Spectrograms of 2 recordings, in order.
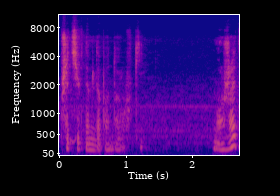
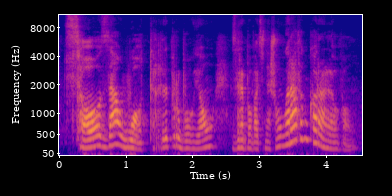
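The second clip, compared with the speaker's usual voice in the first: indignant call; 2 semitones higher, 9 dB louder than usual. A narrator's reading. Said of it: "zawołał wuj". (głośne, powolne oburzenie)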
